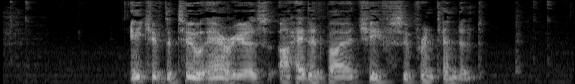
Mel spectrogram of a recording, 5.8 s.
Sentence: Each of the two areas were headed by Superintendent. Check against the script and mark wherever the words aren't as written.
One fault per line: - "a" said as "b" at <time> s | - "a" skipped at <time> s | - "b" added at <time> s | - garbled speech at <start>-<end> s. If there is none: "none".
- "were" said as "are" at 2.8 s
- "a Chief" added at 3.4 s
